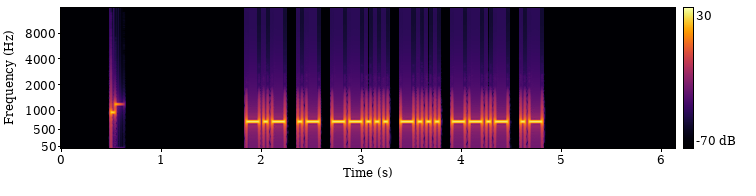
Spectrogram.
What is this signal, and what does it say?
Morse code, heard as a keyed tone, about 28 wpm, 700 Hz. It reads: KA7BQA
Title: USA Call Signs 28wpm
